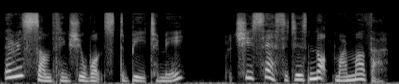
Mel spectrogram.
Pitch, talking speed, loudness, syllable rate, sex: 215 Hz, 255 wpm, -21 LUFS, 6.1 syllables/s, female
